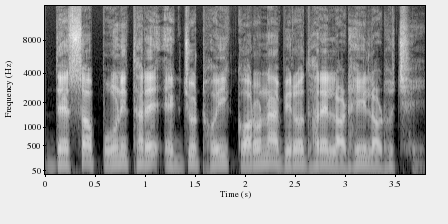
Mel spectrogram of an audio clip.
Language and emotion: Odia, neutral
